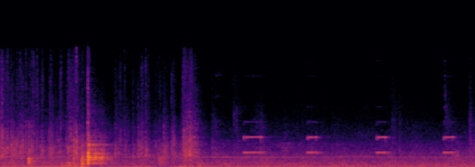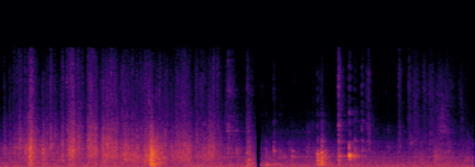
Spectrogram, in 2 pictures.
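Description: A kitchen appliance gives four short electronic beeps, about a second apart. Under them runs a steady low hum, and household items knock and clatter as they are handled on the counter.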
